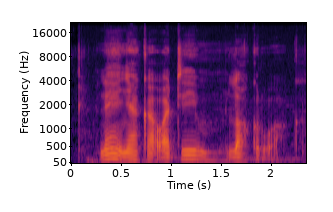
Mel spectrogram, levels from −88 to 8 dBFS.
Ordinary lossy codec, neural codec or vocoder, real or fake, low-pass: none; none; real; none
